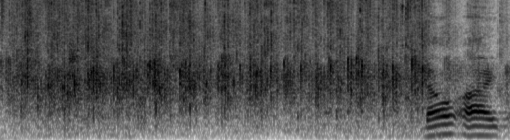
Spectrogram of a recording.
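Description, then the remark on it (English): Steady applause from members of the public fills a council chamber for several seconds during a council debate, a dense wash of clapping that fades as a voice begins speaking near the end. “To members of the public that are here, as you know, there is no applause, no expression of your like or dislike as to the dialogue that is taking place.”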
